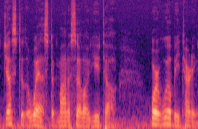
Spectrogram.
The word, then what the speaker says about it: Monticello: Our first town in Utah is Monticello. Sitting at over 7,000 feet, this high country town is the gateway to the Abajo Mountains. Fun fact, locals pronounce it Monticello, not like Monticello.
